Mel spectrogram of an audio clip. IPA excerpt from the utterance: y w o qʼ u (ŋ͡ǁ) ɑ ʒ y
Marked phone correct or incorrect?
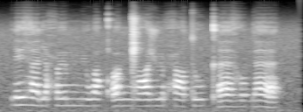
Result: correct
